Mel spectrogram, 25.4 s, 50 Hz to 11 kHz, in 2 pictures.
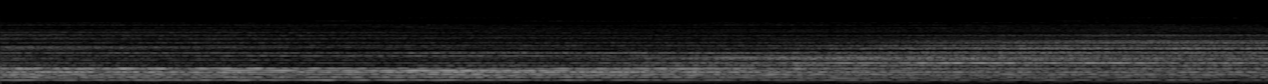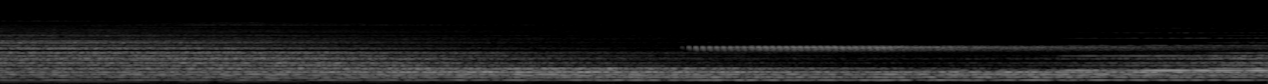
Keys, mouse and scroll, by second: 1.3 click, 2.2 click, 2.5 r, 3.2 x, 3.4 r, 7.6 ctrl+z, 7.9 KP_1, 8.7-9.1 shift+middle drag, 9.1 r, 9.9 g, 11.1 z, 11.2 z, 11.3 z, 12.5 g, 13.4-16.1 drag, 16.1 g, 17.7 z, 17.8 z, 18.0-20.1 g, 21.7-23.4 drag, 23.4-25.3 typing.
